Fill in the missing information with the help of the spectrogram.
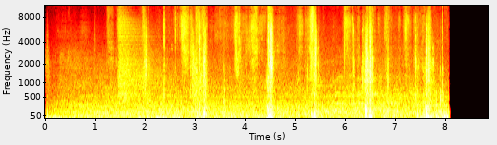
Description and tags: In this sound someone is turning the pages of a catalogue or a newspaper. It has been recorded with the Zoom Handy Recorder H2 very closely to the sound source. It has been recorded in the hall of the Tallers building in the Pompeu Fabra University, Barcelona. Edited with Audacity by adding a fade-in and a fade-out.
newspaper, catalog, paper, book, UPF-CS14, read, tallers, hall, turn, page, university, campus-upf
